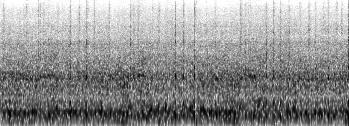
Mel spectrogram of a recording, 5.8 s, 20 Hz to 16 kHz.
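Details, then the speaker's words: Two-stroke snow blower stored about five years after being run out of fuel, started on fresh 50:1 mix with choke: buzzy steady revs, no stumbling or surging, runs and stays running. "well there you have it it worked storing it that way running it out of fuel they ran and uh stayed running"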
